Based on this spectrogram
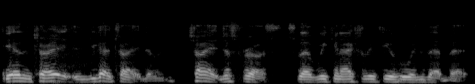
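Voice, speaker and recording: Man, very mellow dark voice, teasing, rambling, casual call. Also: medium pitch, fast, slightly rough, no room sound, lo-fi sound. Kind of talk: casual chat over a voice call. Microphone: voice call microphone.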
